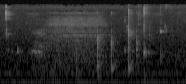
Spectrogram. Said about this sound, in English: Now, a sip of my Fiji water.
